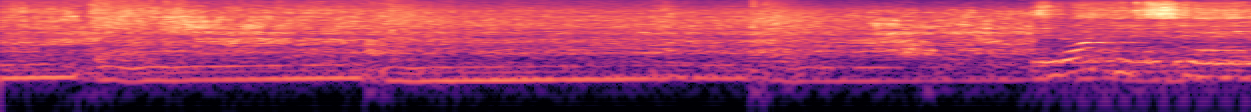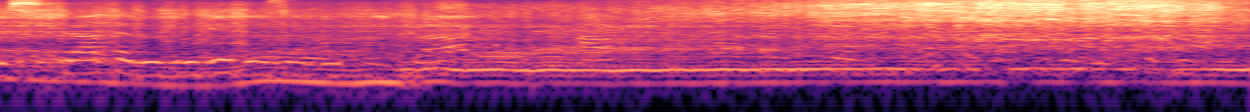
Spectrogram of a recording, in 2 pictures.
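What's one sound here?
A race car engine roars loudly, revving up and dropping with gear changes.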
